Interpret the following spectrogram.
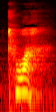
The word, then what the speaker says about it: toi: You say toi. So again, the letter O and I combined make the sound wa, O-I, wa. So toi, toi, toi, you, toi.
